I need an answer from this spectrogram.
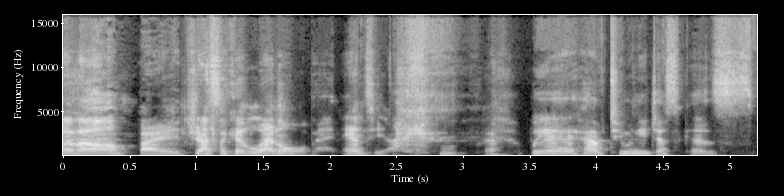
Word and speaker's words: Antioch: I think is how you pronounce it. Yes, Antioch.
